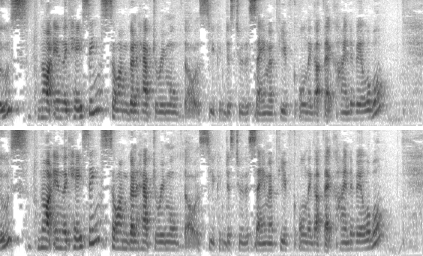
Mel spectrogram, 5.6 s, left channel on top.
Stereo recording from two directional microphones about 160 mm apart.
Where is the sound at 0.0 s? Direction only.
45° right (ahead or behind).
